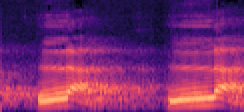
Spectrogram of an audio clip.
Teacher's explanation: तो ऐसा व्यंजन जिसको जब हम उच्चारित करें तो जीभ बीच में खड़ी हो जाएगी खंबे की तरह, रुकावट बन के, और जो हवा है उस जीभ के दोनों तरफ से बाहर निकलेगी। ल बोलो, ल जीभ तो यहां खड़ी होगी और हवा दोनों तरफ से बाहर निकल रही है। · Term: पार्श्विक व्यंजन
